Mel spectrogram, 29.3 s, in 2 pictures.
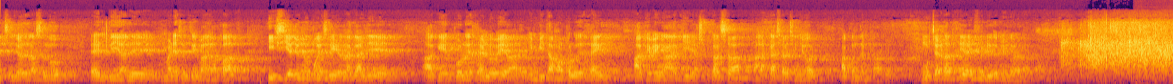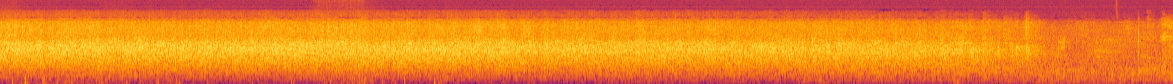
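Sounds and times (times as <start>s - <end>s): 
speech: 0.0s - 13.3s
applause from brotherhood members: 13.2s - 28.7s.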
